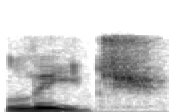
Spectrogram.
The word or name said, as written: leach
